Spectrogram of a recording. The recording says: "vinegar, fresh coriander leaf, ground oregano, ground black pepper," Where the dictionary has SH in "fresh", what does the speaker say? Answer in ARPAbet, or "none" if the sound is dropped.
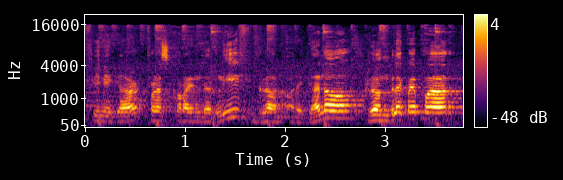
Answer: S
